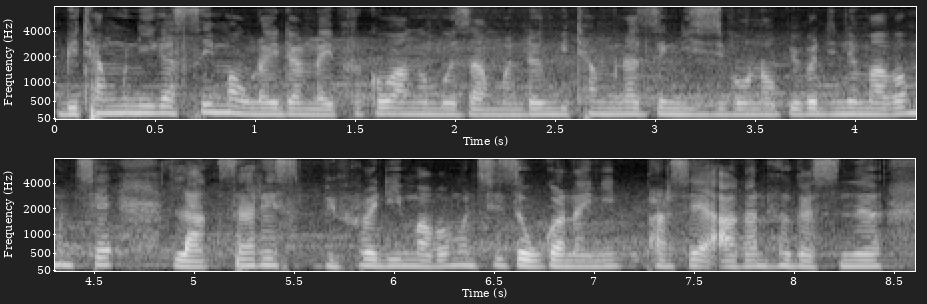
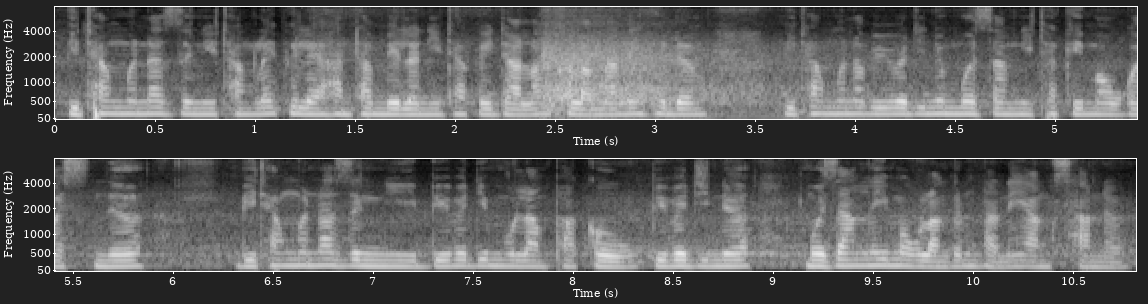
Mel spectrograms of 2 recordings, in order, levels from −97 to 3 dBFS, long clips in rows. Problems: background sounds at intervals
